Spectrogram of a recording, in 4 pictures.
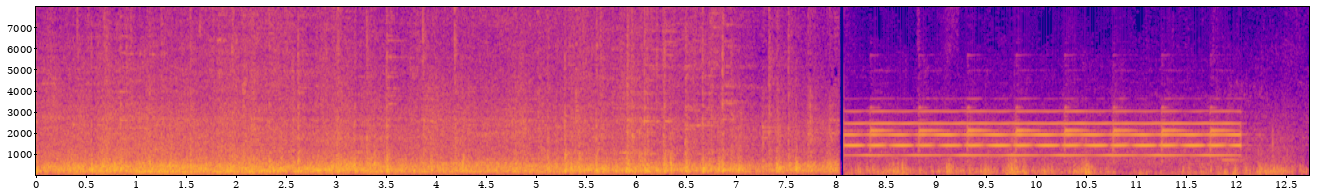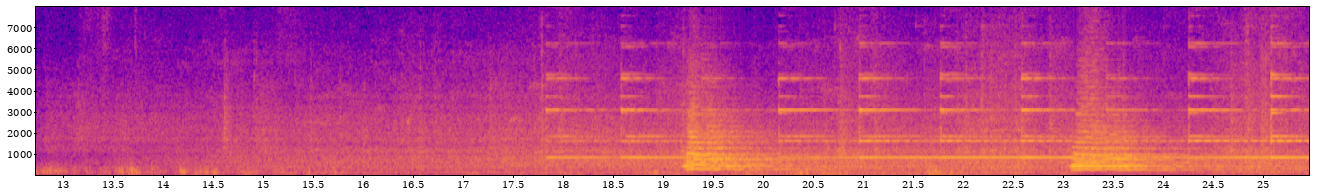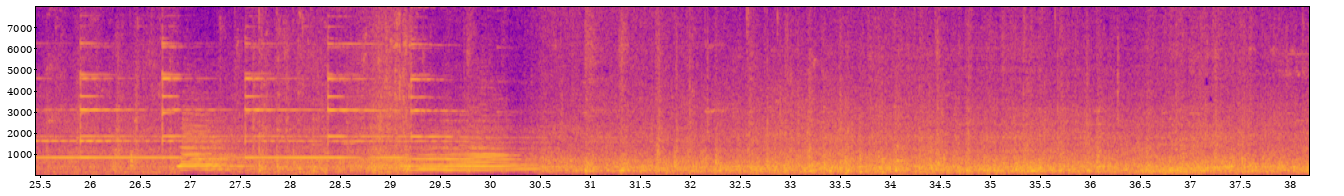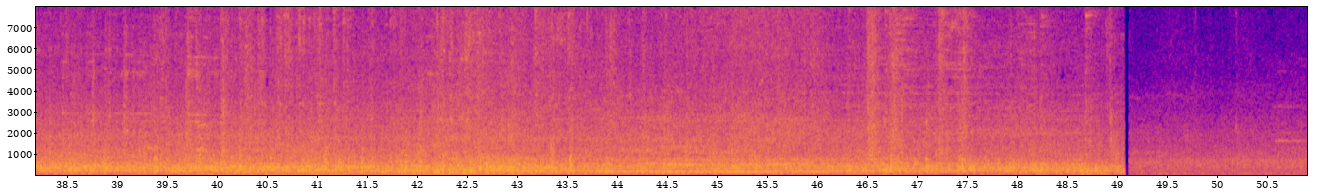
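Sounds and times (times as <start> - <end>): train wheels clattering on rails: 0.0 - 8.1, 13.7 - 19.3, 20.1 - 23.2, 24.2 - 49.1
train horn blasts: 8.1 - 12.2, 19.1 - 20.5, 23.0 - 24.4, 26.7 - 27.8, 29.0 - 30.6
locomotive engine running: 30.7 - 49.1.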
